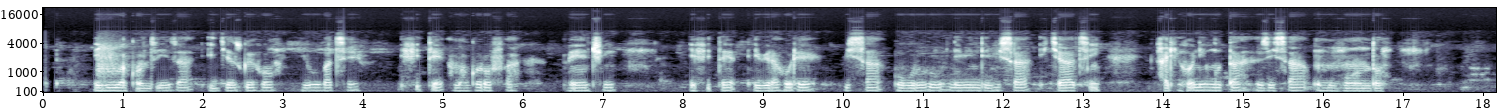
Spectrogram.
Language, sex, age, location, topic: Kinyarwanda, male, 25-35, Kigali, government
